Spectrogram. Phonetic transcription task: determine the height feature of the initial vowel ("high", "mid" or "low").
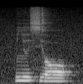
high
